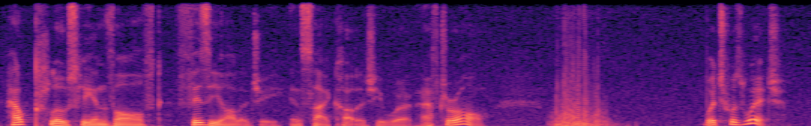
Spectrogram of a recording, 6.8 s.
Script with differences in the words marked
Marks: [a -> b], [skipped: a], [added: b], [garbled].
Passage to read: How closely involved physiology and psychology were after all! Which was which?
How closely involved physiology [and -> in] psychology were after all! Which was which?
